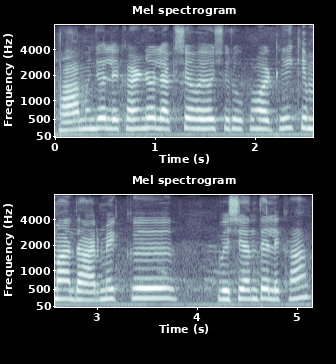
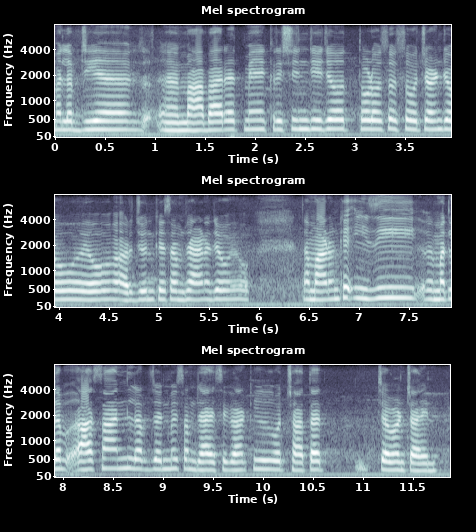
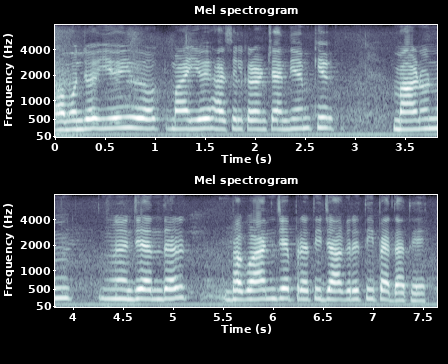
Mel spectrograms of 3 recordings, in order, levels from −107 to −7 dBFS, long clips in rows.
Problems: constant background noise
